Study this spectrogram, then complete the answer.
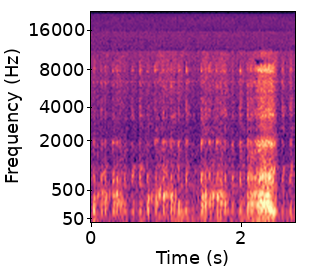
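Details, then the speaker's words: Dishwasher pump converted for garden watering, running without water: choppy gurgling churn in uneven bursts, rising to a harsher rush when the inlet is blocked; sucking air, pump running dry. "Oh dear, that sounds terrible. Stop it. Okay, this was a pump that was taken out of a dishwasher."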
